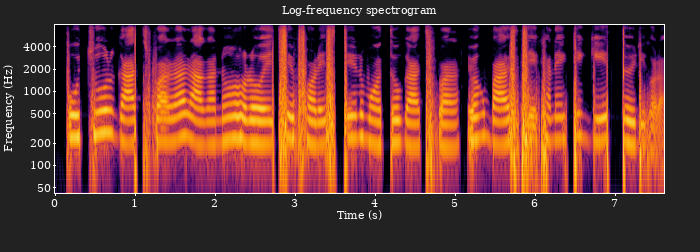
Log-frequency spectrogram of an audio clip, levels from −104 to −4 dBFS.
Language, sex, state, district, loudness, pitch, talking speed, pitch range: Bengali, female, West Bengal, Jalpaiguri, -21 LUFS, 205 Hz, 135 wpm, 195-230 Hz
